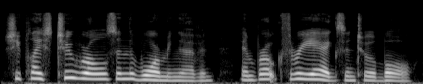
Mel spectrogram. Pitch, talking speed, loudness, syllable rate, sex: 215 Hz, 215 wpm, -18 LUFS, 5.2 syllables/s, female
